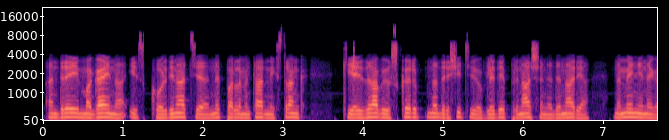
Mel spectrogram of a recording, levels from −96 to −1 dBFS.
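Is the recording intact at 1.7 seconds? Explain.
No. At 1.7 seconds, as across the whole clip, the speech shows heavy damage consistent with Bluetooth SBC compression, likely from a low-bitrate link. The sound points to a rate near 48 kbps. At that rate, SBC's simple sub-band bit allocation starves the upper bands, so treble drops out or flickers. The remaining bands are coarsely quantised, leaving a gritty noise and aliasing on the speech.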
